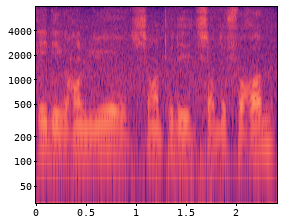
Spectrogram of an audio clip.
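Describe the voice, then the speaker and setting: A man with a mid-pitched voice explains a project to visitors in an informal way. He pauses often to find his words. Urban noise and vehicles are clearly heard around him. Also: steady tone. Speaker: local official presenting a building project. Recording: noisy outdoor urban ambience, vehicles.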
